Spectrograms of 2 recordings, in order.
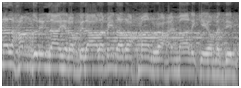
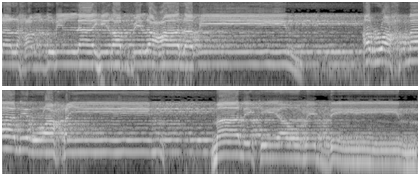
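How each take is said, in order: First: It is rushed in one breath without pauses. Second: It is drawn out, pausing after each verse. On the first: It is recited hastily without care. The speaker calls it wrong. "এইভাবে হদর পড়া হয়, হদর পড়বেন না।" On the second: It is recited carefully, leaving room for a reply. The speaker calls it right. "টেনে টেনে পড়েছেন ... প্রত্যেক আয়াতে থেমে যান।"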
